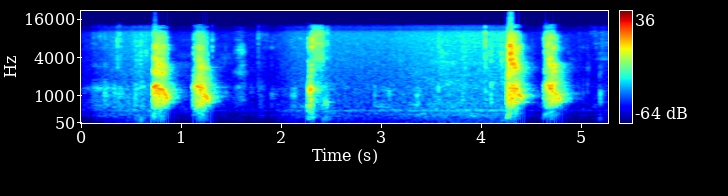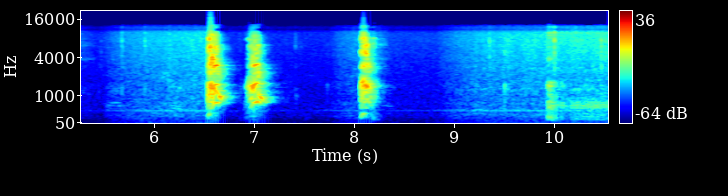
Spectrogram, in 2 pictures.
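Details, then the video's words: Dog barking while playing with a cat toy; sharp barks mostly in pairs, four bursts over ten seconds with quiet gaps and faint rustling between, a low hum running underneath. "dog vs cat toy"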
